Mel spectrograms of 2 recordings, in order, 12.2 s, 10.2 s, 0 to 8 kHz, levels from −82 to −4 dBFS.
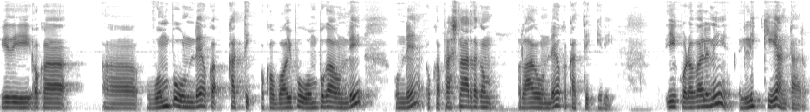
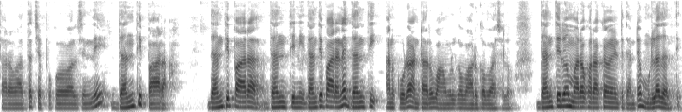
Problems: none marked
